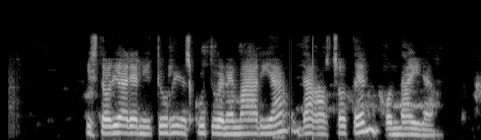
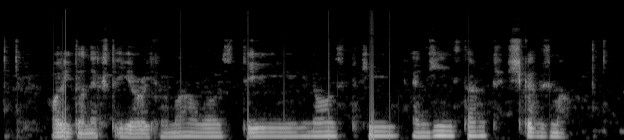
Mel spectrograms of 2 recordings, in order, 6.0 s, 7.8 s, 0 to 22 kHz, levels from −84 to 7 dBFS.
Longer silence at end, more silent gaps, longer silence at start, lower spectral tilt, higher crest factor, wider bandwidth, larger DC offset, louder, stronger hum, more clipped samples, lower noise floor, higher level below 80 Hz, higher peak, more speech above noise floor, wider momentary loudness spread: second, 0 s vs 0.75 s; neither; first, 1.05 s vs 0.05 s; second, -5.5 dB/octave vs -7 dB/octave; about the same, 16 dB vs 20 dB; second, 8.2 kHz vs 9.2 kHz; neither; first, -17 LUFS vs -28 LUFS; neither; neither; first, -72 dBFS vs -54 dBFS; about the same, -58 dBFS vs -56 dBFS; first, -2 dBFS vs -10 dBFS; first, 55 dB vs 27 dB; about the same, 9 LU vs 10 LU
